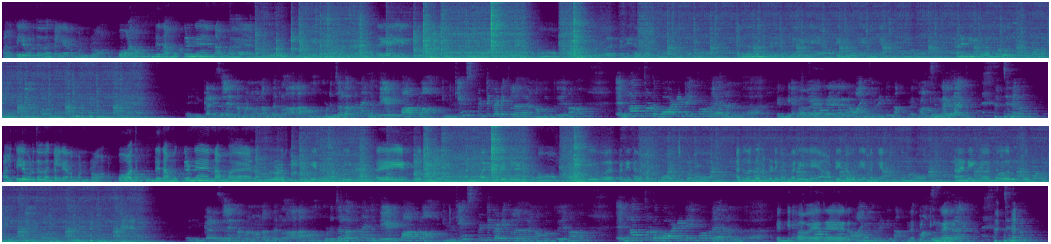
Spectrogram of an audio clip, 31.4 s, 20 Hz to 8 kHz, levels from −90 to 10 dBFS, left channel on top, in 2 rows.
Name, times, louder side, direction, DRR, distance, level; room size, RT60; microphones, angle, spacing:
voice 1, 0.0-5.3 5.6-6.6 6.9-10.7 11.0-13.9 14.3-15.5 16.8-17.1 17.5-17.7 22.4-22.6 27.3-28.7 29.3-30.0 30.6-30.9, right 4 dB, 40° right, 8 dB, 0.4 m, -38 dB
voice 2, 1.9-2.7 13.6-14.0 14.9-16.7 18.4-27.2 27.5-31.1, left 1 dB, 65° left, -2 dB, 2.6 m, -45 dB
sound 1, 3.4-7.9 8.3-17.8, equal, 50° left, 2.3 m, -37 dB
8.9 x 3.2 x 6.5 m, 0.85 s
head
